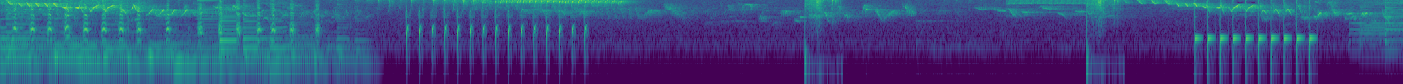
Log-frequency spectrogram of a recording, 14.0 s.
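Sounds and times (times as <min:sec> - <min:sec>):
birds chirping and trilling: 0:00.0 - 0:14.0
fast even clicks: 0:12.0 - 0:13.2.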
